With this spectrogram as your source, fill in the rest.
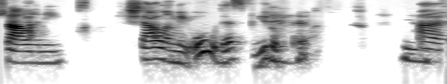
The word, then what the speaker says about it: Shalini: Is this Shalina? Did I say it right, Shalina? Yeah, it's close, but it's okay. It's a hard name, it's Shalini.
